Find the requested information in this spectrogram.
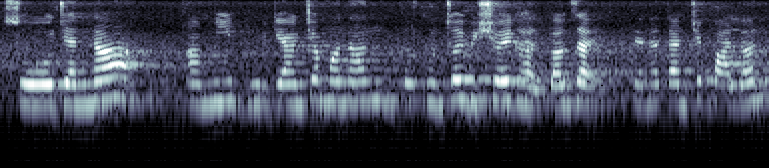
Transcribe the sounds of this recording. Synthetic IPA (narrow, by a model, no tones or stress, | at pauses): sɔd͡ʑɛnːaː | mibʱuɾɡjãɲt͡ɕjamənãnt̪əɾkʰoɳt͡sɔjʋiɕəjɡʱalpak̚d͡zajt̪ɛnːat̪jãɲt͡sepalən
